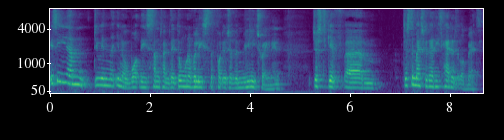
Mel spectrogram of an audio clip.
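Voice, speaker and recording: A somewhat breathy male voice at a fairly quick pace, with audible room echo. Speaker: boxing commentator. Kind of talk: commentary.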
